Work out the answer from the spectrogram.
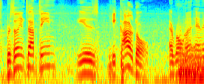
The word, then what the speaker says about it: Ricardo Arona: top team he is hicardo arona and it's uh it's actually spelled ricardo but the brazilians pronounce that r with an h sound coming into the arena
